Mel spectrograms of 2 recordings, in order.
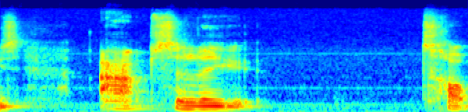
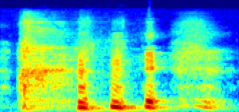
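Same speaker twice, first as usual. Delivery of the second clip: laugh; 8 semitones higher, 5 dB louder than usual. Real, not acted. Laughing at own joke.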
